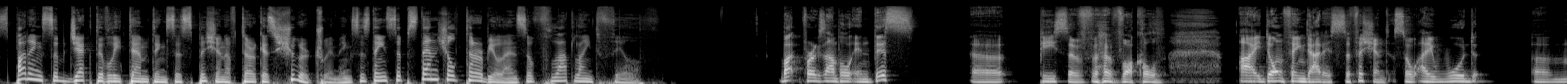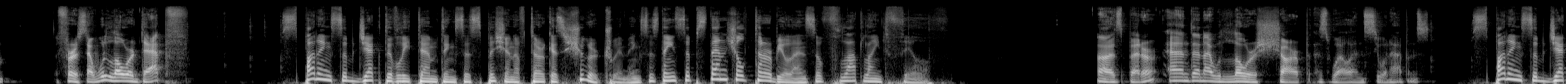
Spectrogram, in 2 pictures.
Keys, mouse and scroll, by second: 16.3 click, 17.6 click, 27.1 click, 27.8-28.8 drag, 29.1 click.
